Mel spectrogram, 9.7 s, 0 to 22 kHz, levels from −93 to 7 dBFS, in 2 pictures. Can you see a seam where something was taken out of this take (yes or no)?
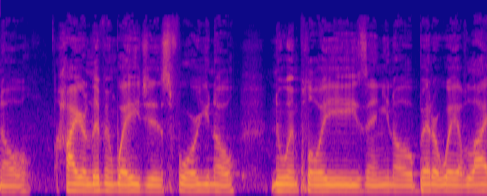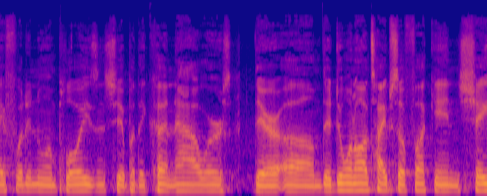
yes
